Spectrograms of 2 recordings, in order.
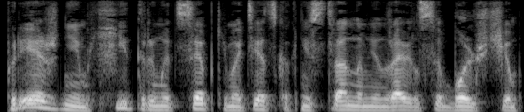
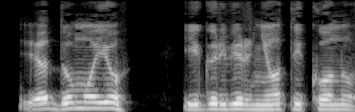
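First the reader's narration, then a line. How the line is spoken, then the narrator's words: Agitated. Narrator (Russian): взволнованно произнесла я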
